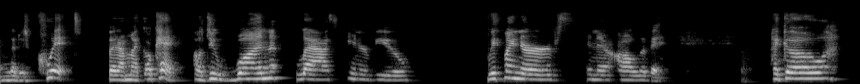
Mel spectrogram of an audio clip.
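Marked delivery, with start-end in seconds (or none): none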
